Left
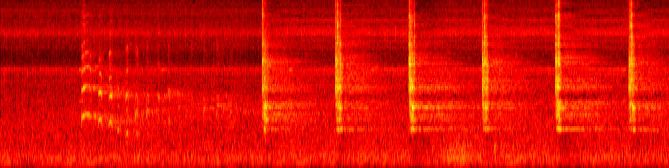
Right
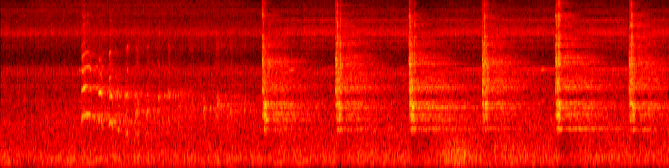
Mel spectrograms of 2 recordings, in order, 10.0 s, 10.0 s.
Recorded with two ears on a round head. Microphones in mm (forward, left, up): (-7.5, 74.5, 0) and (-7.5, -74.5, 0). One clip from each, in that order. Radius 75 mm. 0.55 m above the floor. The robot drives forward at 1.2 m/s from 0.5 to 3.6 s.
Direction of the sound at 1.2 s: 15° left (ahead or behind).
